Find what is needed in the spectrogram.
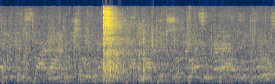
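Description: A single starting-pistol shot about one and a half seconds in, the loudest sound here, sending off a race, over the voices of spectators and athletes at the start line.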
